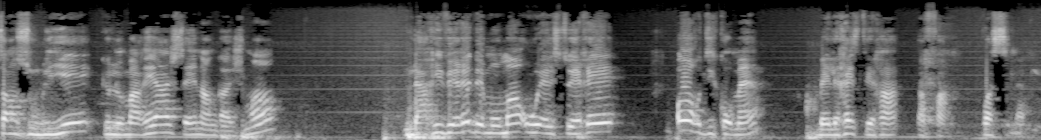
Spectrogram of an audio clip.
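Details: Adult speaker; normal voice.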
